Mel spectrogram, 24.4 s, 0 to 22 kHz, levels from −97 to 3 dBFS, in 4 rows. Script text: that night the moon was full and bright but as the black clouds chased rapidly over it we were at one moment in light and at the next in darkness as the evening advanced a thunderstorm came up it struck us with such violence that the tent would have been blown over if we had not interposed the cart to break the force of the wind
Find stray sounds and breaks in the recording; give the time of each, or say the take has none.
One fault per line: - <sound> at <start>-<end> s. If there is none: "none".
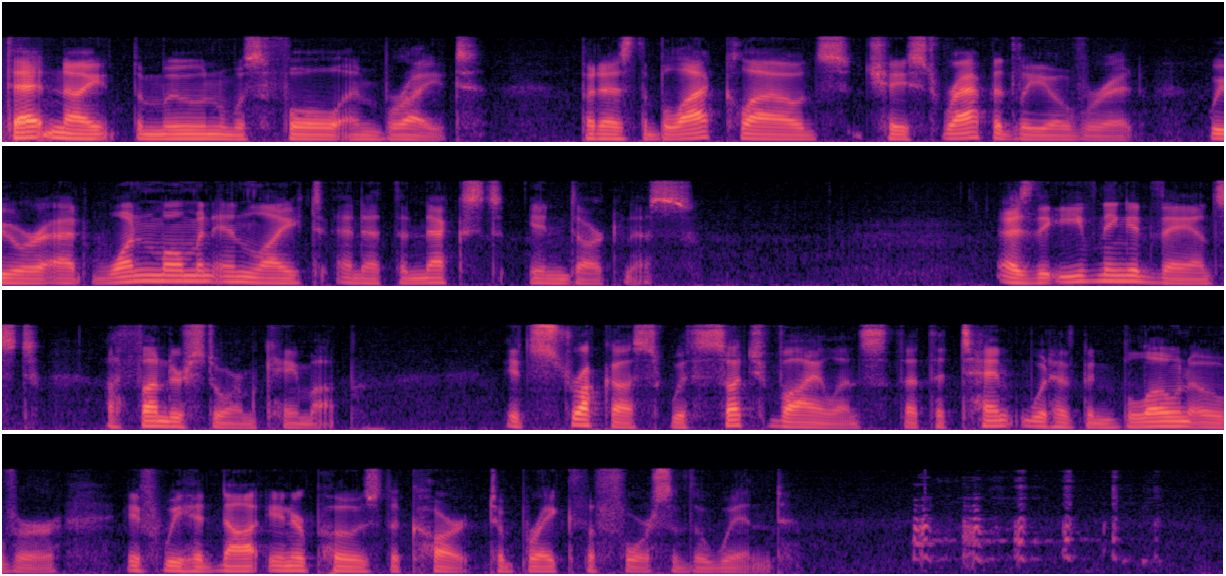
- laugh at 22.9-24.2 s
